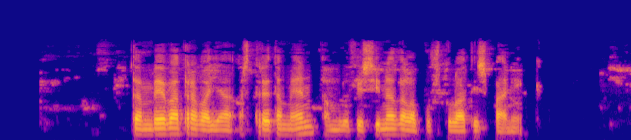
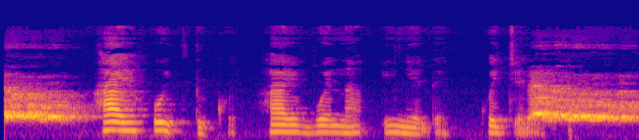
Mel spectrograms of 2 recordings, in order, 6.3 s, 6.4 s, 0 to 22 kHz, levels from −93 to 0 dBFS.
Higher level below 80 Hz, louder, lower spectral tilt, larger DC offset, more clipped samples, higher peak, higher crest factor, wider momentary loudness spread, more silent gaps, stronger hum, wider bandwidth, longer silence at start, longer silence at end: second, -66 dBFS vs -58 dBFS; about the same, -19 LUFS vs -18 LUFS; second, -3.5 dB/octave vs -7.5 dB/octave; neither; neither; about the same, -2 dBFS vs 0 dBFS; about the same, 20 dB vs 18 dB; second, 11 LU vs 20 LU; neither; neither; second, 7.8 kHz vs 11.5 kHz; first, 1.15 s vs 0.05 s; about the same, 0 s vs 0 s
